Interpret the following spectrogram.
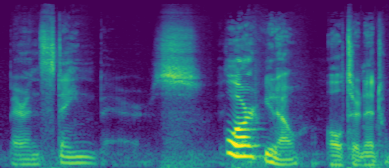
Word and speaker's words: Berenstain: how to spell it almost everybody pronounces it and remembers it it seems Berenstein b-e-r-e-n-s-t-e-i-n but it is s-t-a-i-n Berenstain Bears or you know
